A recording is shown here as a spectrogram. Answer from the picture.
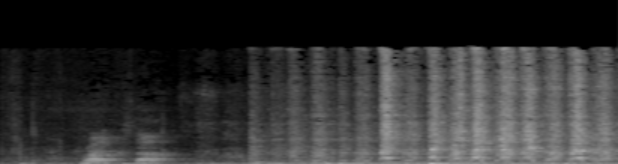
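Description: Hand saw cutting through a bar of a metal pet gate, in fast, even back-and-forth rasping strokes that start about two seconds in and grow louder.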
